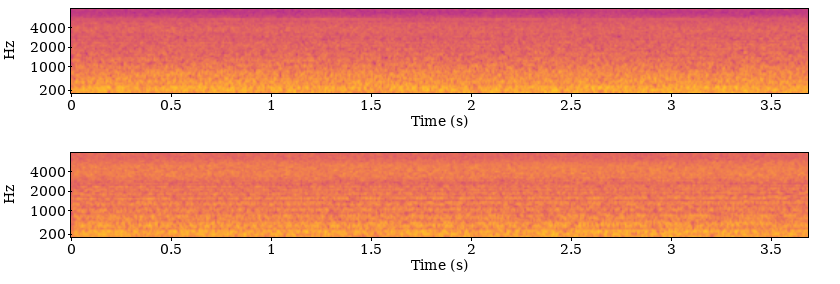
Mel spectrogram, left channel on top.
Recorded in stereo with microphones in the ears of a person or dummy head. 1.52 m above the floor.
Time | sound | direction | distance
0.0 | a drone | 60° right (ahead or behind) | ?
